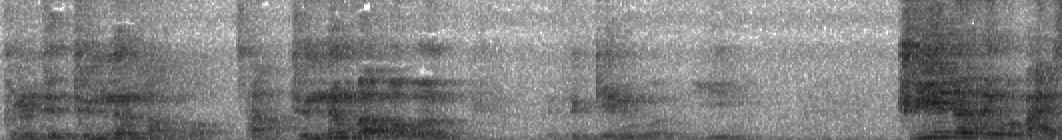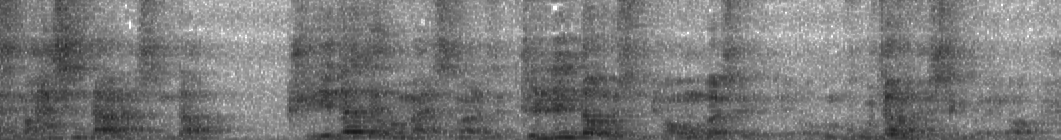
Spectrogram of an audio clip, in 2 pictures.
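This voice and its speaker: A male pastor preaching a lively sermon, asking the congregation questions and answering them himself, and dropping to a hush when he quotes God. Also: on the high side, quick pace. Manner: drops to a soft hush when quoting God. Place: church sanctuary. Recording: very echoey, distant, faint room noise.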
